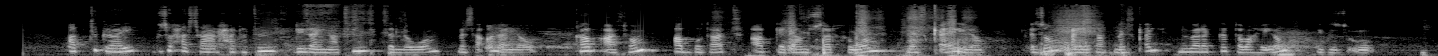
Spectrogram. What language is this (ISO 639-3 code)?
tir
